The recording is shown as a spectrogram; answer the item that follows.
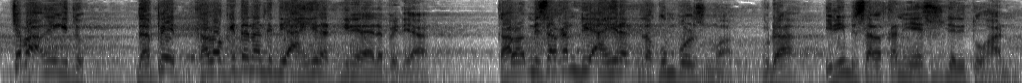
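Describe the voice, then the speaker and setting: An animated man talks religion casually and teasingly, firing off one rhetorical question after another. His voice sits fairly high and swings widely in pitch. A long reverb trails each phrase. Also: fast talker.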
